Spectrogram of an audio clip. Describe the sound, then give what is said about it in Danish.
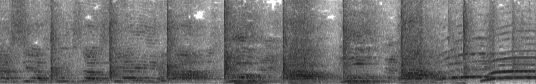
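Group performing a hu-ha call-and-response battle cry, with short shouted calls answered by loud collective yells. The exchange comes in a quick, punchy rhythm and ends on a higher, rising shout. “Når jeg siger hu, så siger vi ha. Huha, huha.”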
